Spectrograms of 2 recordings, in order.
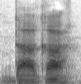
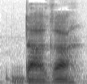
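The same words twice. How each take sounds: First: The word begins with a D sound. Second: The word begins with a D sound.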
